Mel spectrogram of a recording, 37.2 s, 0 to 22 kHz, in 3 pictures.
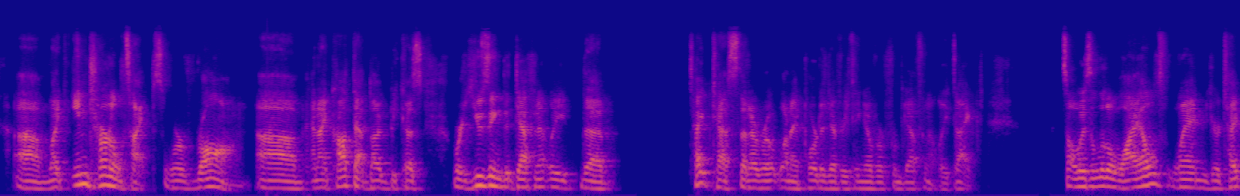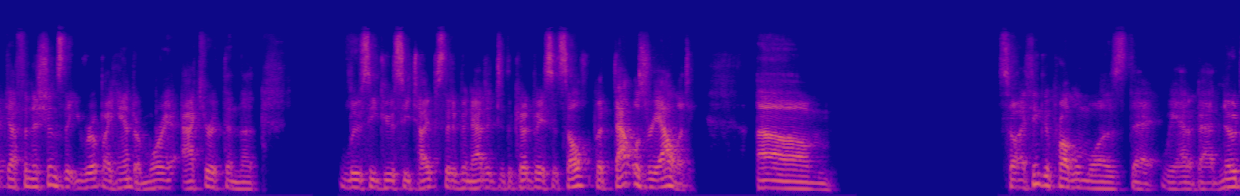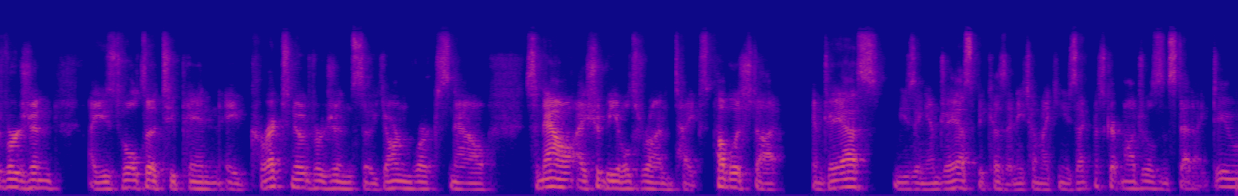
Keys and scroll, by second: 22.3 super+w, 23.9 super+w, 30.2 ctrl+e.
